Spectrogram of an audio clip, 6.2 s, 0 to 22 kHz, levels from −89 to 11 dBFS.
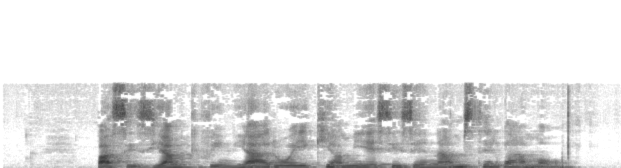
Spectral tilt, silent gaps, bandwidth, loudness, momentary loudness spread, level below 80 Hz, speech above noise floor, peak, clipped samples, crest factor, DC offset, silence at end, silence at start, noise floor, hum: -3.5 dB/octave; none; 11.5 kHz; -21 LUFS; 10 LU; -56 dBFS; 40 dB; 0 dBFS; under 0.1%; 22 dB; under 0.1%; 0.5 s; 1 s; -61 dBFS; none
